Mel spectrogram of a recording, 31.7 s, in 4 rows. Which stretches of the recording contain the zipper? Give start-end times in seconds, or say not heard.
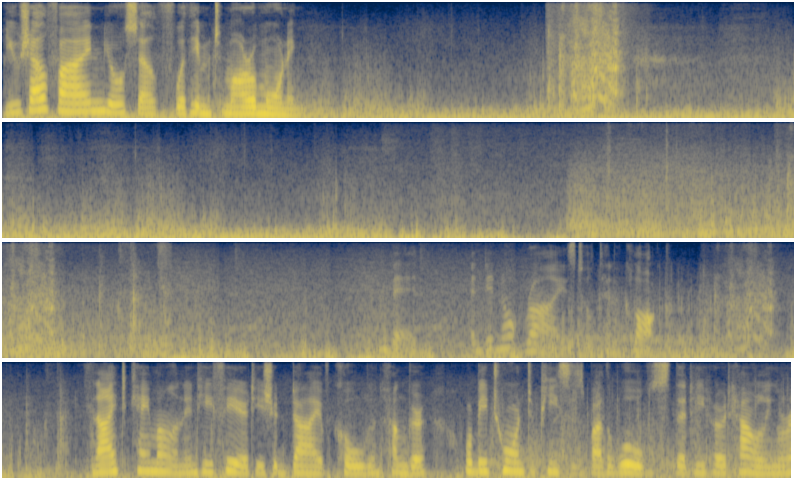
5.4-6.5, 15.7-17.6, 22.8-24.8.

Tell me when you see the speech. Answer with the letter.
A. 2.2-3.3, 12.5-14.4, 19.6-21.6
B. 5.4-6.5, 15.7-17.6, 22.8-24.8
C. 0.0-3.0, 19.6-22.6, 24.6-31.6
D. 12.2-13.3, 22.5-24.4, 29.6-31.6
C.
